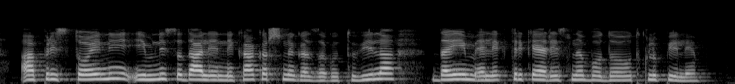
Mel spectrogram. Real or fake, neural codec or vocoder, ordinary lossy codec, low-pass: real; none; none; 5.4 kHz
